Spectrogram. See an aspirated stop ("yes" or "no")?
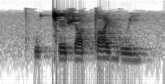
yes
